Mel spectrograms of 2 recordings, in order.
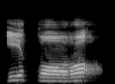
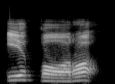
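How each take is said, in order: No difference in how they are said.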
